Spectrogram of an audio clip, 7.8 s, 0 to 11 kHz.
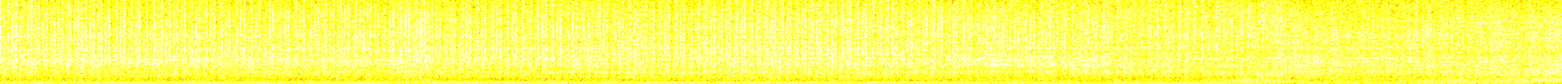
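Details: Classic Mini 1.3 track car, after fitting used 1.3 roller rockers and correcting wrong plug-lead firing order that caused backfires: revs cleanly with a strong, even note then settles; no valvetrain ticking, engine sounds healthy.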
